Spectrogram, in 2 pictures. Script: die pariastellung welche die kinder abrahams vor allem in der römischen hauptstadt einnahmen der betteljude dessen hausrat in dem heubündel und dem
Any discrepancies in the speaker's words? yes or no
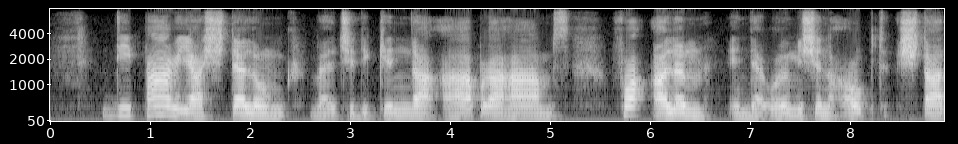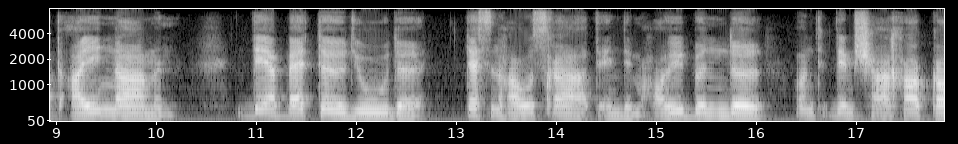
no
